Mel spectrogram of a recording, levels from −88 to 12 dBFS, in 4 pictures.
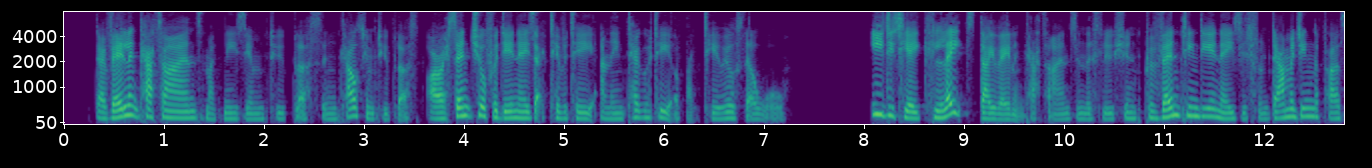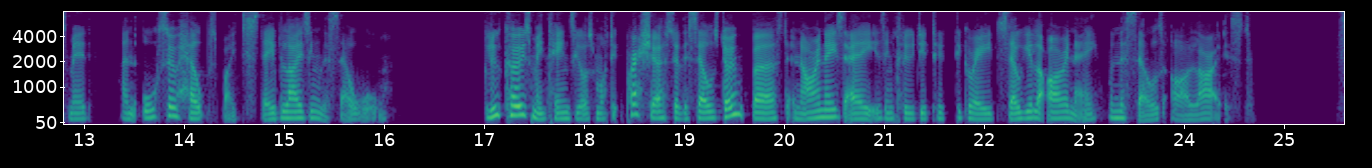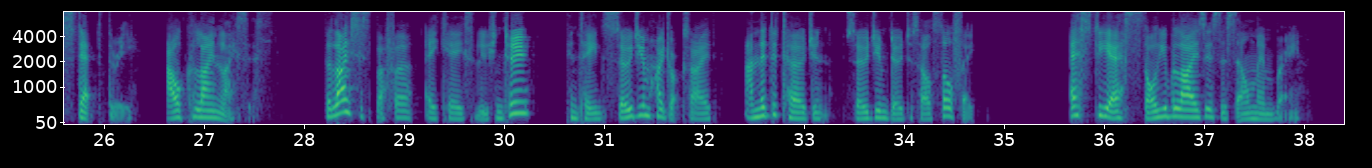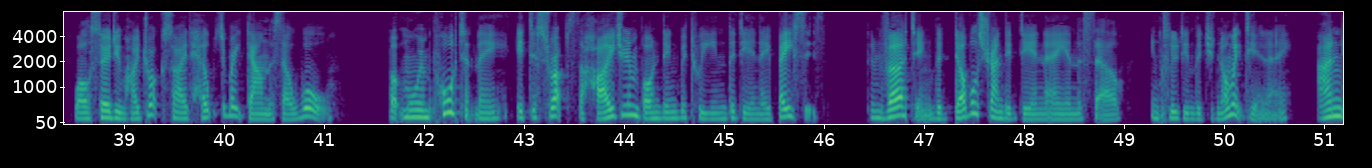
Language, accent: English, British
